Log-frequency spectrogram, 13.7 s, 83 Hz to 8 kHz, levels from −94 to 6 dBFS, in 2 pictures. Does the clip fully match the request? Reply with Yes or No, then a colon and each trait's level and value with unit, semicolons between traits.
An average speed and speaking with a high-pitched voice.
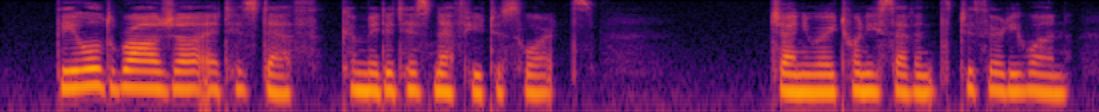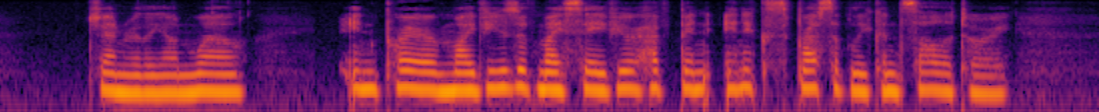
No: slow, 130 wpm; high, 205 Hz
